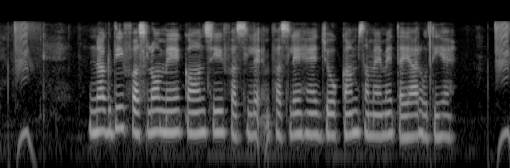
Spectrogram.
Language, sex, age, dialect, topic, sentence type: Hindi, female, 25-30, Garhwali, agriculture, question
